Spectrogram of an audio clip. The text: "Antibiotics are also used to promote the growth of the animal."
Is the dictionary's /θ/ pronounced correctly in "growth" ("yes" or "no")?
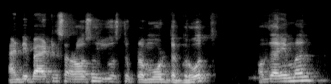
no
